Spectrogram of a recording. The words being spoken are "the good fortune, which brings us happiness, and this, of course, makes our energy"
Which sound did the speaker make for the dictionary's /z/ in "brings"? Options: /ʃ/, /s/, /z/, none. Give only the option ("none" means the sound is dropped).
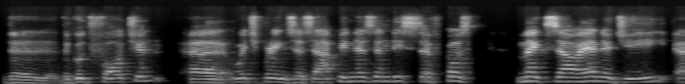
/z/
